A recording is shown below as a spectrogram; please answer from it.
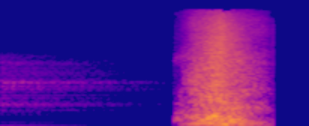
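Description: A whoosh transition sound effect about a second in, swelling and cutting off after roughly half a second.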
